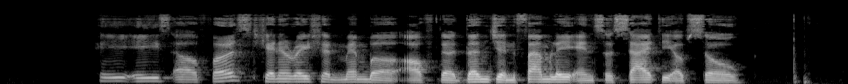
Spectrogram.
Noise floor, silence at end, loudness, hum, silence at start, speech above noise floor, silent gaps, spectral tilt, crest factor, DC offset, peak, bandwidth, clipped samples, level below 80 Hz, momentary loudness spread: -82 dBFS; 0.4 s; -21 LUFS; none; 1 s; 62 dB; none; -4 dB/octave; 20 dB; under 0.1%; -2 dBFS; 11.5 kHz; under 0.1%; -52 dBFS; 9 LU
